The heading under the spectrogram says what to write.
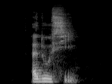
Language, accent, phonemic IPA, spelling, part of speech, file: French, France, /a.du.si/, adouci, verb, LL-Q150 (fra)-adouci.wav
- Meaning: past participle of adoucir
